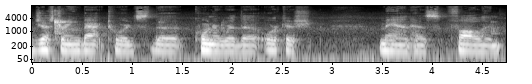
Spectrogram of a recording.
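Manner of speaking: usual speaking voice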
